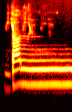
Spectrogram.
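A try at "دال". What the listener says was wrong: না, দাল নয়, দাল। দাল, এটা বলা আমি প্রথমে বলে দিলাম যে দাল বলে চেপে ধরবেন না। দাল বলে যান চেপে ধরছেন, জিভের আগাটা দেখেন উপরে দাঁতের ওই উপরে মাড়ির সঙ্গে চেপে যাচ্ছে, কিন্তু চাপলে হবে না। দাল পুরো মুখ খোলা থাকবে, দাল। দা বলে টেনে লাস্ট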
